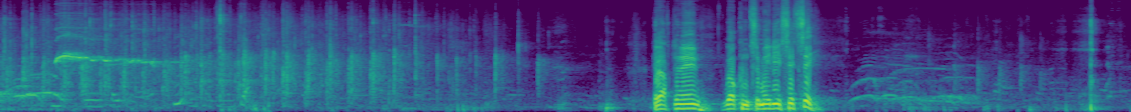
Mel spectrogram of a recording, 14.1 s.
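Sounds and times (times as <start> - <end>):
audience applause for a performer at a live Halloween special show at MediaCity: 0.0 - 6.9, 11.1 - 13.2
speech: 8.2 - 10.4.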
